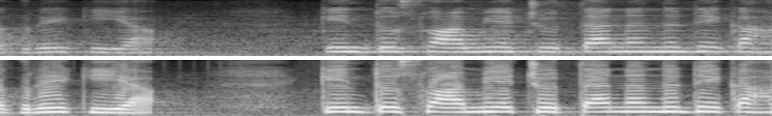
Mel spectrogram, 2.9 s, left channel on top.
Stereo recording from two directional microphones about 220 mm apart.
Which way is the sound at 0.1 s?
50° right (ahead or behind).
